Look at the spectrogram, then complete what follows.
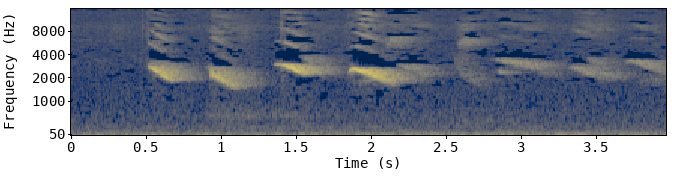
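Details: Captive green-winged saltator singing on a hand, giving a series of strong descending whistled phrases roughly every half second, then softer, higher slurred notes toward the end; faint low background noise.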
